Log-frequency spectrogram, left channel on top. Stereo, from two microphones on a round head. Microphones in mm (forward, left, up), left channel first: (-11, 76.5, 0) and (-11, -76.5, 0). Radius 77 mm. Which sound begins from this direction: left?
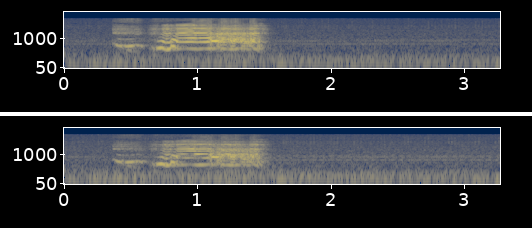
A gasp, at 0.4 s.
